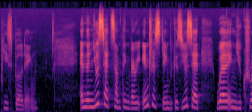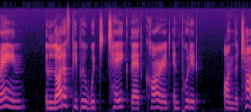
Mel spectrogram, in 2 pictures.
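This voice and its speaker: A woman with a German accent speaks at a moderate pace, her fairly high pitch moving with ordinary variation. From Germany. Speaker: editor and interviewer. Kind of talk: interview. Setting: livestream interview.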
